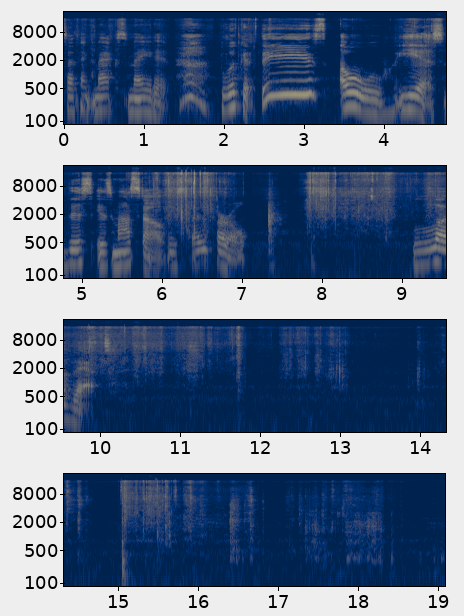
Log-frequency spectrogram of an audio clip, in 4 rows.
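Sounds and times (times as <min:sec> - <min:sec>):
paper and plastic rustling: 0:05.9 - 0:07.0, 0:07.8 - 0:13.2, 0:13.9 - 0:18.5.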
